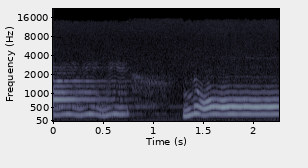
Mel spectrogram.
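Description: Female jiuta singer holding a long vowel with a wide, wavering vibrato over the fading ring of a shamisen note. The voice breaks off about three-quarters of a second in, then comes back with a scoop up into a steady held note.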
